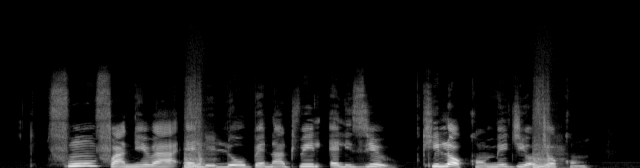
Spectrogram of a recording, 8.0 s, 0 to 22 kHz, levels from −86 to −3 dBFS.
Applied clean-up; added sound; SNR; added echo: none; Fart; 6 dB; none.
